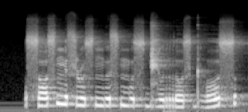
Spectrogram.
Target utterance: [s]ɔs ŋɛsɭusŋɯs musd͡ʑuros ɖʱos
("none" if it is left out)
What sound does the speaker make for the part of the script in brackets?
s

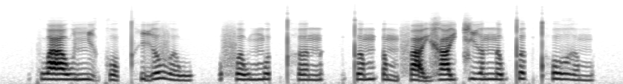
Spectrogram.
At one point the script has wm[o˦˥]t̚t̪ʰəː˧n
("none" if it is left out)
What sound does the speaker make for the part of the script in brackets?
o˦˥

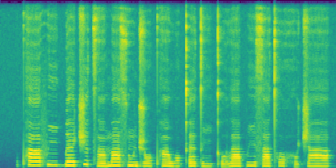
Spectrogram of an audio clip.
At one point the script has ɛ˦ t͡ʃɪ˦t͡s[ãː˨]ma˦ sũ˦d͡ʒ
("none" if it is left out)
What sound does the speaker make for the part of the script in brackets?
ã˨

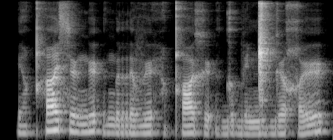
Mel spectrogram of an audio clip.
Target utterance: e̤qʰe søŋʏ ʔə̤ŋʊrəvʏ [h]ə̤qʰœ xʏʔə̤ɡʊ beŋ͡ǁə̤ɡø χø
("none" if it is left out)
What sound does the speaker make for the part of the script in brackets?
h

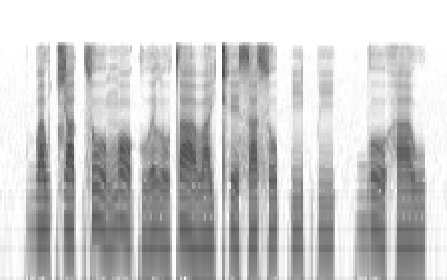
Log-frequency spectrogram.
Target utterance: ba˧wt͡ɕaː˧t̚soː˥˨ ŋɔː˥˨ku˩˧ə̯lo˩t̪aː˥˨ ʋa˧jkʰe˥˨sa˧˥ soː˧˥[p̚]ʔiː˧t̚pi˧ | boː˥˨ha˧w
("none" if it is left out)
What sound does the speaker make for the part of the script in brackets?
p̚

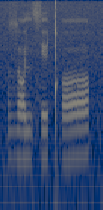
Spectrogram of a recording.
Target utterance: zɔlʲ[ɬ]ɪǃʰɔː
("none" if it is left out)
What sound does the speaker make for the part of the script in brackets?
s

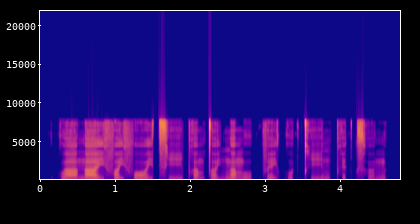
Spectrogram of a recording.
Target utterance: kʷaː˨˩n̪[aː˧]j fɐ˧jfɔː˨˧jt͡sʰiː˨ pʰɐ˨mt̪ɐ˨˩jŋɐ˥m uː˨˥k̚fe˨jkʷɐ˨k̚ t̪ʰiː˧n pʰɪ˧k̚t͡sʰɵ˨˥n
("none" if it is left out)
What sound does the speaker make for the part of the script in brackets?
aː˧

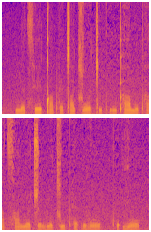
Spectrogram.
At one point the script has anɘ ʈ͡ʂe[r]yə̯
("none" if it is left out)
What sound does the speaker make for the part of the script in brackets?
r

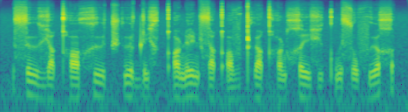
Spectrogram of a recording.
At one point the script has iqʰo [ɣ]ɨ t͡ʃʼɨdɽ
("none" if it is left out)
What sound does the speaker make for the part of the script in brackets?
x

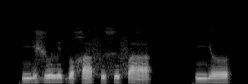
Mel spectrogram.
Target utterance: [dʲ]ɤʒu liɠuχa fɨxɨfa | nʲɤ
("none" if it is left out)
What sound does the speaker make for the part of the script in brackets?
nʲ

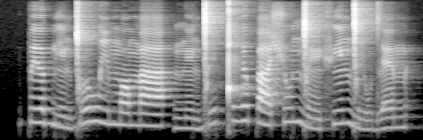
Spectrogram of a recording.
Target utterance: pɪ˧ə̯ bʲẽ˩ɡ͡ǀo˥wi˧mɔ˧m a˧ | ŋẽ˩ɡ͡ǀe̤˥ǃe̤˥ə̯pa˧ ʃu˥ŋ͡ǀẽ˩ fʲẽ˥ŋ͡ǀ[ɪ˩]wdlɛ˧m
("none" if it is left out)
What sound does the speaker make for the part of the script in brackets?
i˩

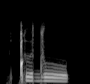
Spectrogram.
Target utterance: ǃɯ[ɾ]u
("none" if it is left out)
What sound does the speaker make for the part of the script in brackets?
d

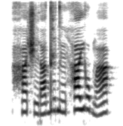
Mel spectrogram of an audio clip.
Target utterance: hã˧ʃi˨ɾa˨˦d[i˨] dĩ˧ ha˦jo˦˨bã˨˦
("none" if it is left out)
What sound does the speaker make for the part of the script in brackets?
i˦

